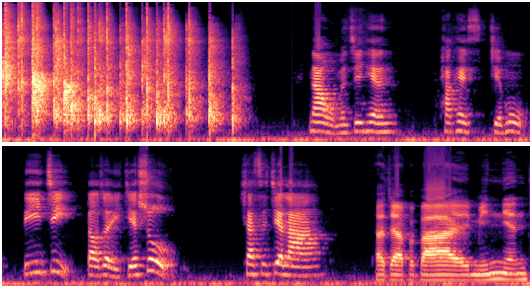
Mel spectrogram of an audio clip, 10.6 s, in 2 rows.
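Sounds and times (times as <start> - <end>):
applause: 0.0 - 2.5
speech: 3.1 - 7.1, 7.7 - 10.5.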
